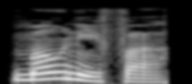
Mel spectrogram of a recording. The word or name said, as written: monifa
